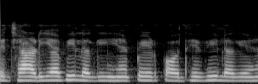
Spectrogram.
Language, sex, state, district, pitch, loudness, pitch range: Hindi, female, Himachal Pradesh, Shimla, 180 Hz, -19 LUFS, 180-185 Hz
